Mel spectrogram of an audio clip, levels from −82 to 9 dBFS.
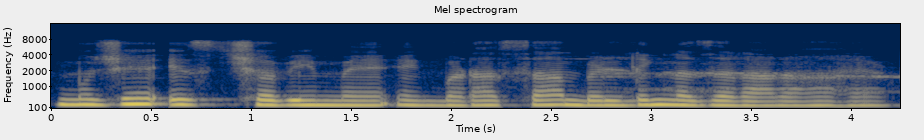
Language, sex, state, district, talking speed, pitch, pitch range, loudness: Hindi, female, Arunachal Pradesh, Lower Dibang Valley, 170 wpm, 195 Hz, 190-210 Hz, -15 LUFS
